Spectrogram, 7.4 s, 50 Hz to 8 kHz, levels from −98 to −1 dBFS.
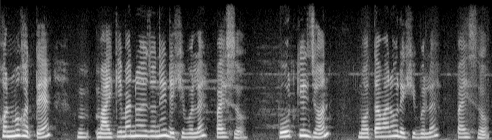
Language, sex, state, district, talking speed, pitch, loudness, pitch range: Assamese, female, Assam, Sonitpur, 80 wpm, 245 Hz, -16 LUFS, 225-285 Hz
